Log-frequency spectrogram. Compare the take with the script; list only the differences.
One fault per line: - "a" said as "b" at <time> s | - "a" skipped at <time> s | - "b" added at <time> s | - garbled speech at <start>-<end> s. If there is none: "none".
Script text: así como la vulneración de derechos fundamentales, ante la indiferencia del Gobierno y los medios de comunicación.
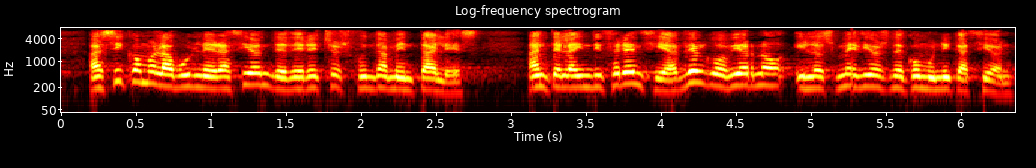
none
